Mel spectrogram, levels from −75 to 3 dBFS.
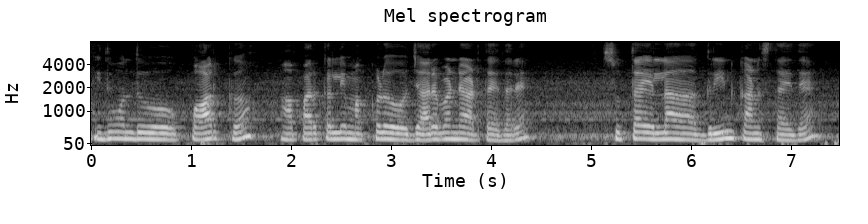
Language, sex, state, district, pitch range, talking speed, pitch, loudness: Kannada, female, Karnataka, Bellary, 175-195 Hz, 110 wpm, 185 Hz, -16 LUFS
